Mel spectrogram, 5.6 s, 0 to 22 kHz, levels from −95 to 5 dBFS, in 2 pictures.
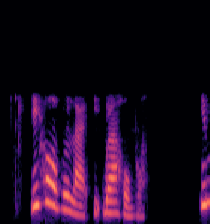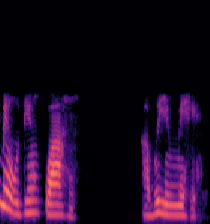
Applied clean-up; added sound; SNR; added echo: neural mask model Resemble Enhance denoiser.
